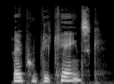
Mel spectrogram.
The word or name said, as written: republikansk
